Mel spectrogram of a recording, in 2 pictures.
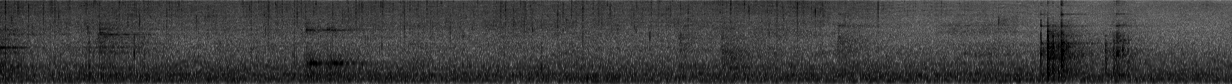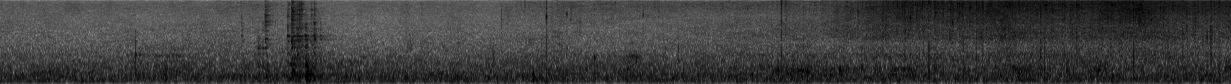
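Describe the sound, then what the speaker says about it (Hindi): Onions sauté in a pan with a steady, soft frying sizzle throughout, punctuated by a couple of sharp utensil clinks against the pan, the hiss swelling louder near the end. "प्याज को सौते करना है"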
